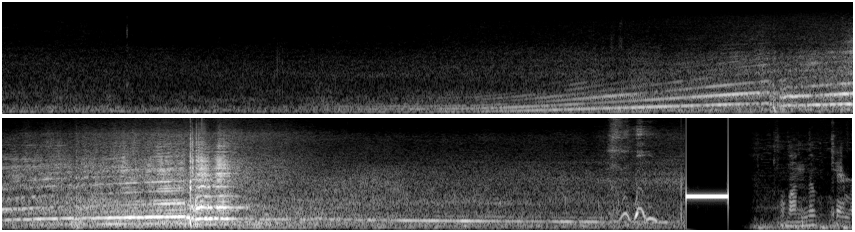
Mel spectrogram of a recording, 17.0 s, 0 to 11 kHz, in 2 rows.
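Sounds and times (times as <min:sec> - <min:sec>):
vehicle accelerating past: 0:03.0 - 0:15.3.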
